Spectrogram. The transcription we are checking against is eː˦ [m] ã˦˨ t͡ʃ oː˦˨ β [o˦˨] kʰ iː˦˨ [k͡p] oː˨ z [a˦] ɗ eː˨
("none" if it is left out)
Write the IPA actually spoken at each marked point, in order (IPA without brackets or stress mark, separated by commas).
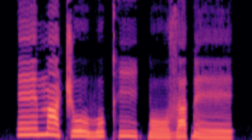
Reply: m, o˦˨, k͡p, a˦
